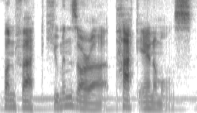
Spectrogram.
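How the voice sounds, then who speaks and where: A man with a mid-range, bright and forceful voice talks through lore on a stream at a measured pace. He keeps it casual, unscripted and irreverent, cursing freely. Ambient music runs in the background beneath his voice.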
